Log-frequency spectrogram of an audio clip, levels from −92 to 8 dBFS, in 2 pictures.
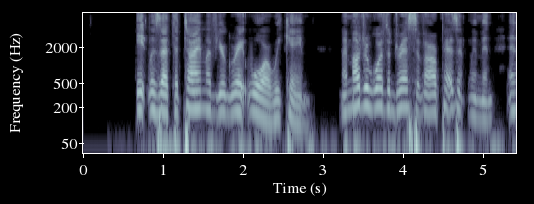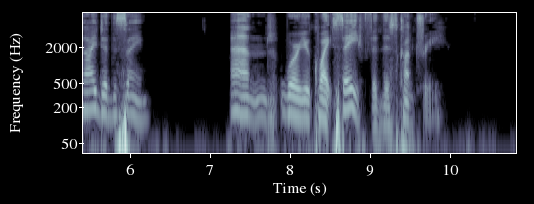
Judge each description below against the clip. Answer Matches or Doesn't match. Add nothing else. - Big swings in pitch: Doesn't match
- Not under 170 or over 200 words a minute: Matches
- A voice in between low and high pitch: Matches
